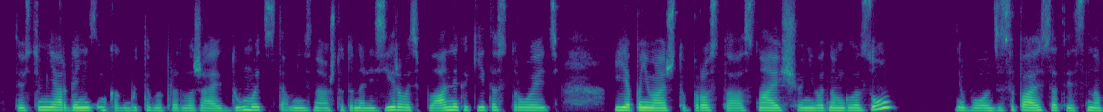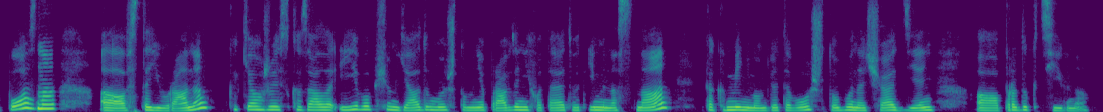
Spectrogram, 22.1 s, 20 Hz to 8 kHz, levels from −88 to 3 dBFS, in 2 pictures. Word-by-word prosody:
То 175 - -3
есть, 175 +1 -6
у 195 - +4
меня 195 -1 +4
организм 185 +1 +2
как 175 -2 -10
будто 180 +3 -7
бы 175 -1 -6
продолжает 170 -2 -5
думать, 200 +3 -1
там - - -6
не 170 - -2
знаю, 170 -1 -5
что-то 170 -1 -9
анализировать, 180 +3 +1
планы 180 +5 +3
какие-то 195 0 -3
строить. 190 -1 -4 0.5
И - - +1
я 190 -1 +7
понимаю, 180 -2 +4
что 175 0 -10
просто 180 -2 -3
сна 180 0 0
ещё 175 0 -4
ни 175 0 +1
в - - -1
одном 175 0 0
глазу, 220 - +2 0.6
м, 185 - -1
вот 170 0 -3
засыпаю 180 +1 +1
соответственно 175 -1 -3
поздно, 295 +3 +6 0.4
а 165 -2 +5
встаю 175 -1 0
рано, 180 - +4 0.2
как 230 -2 -10
я 225 0 +3
уже 220 0 +1
и 215 - -2
сказала. 200 -2 0
И, 200 +4 0
в 230 - 0
общем, 225 -2 -1
я 185 0 0
думаю, 200 -1 0
что 190 - -11
мне, 185 +1 +1
правда, 180 +3 0
не 200 -1 +3
хватает, 180 0 -4
вот 180 0 -5
именно 185 -3 +3
сна, 185 - +2 0.3
как 200 -2 -5
минимум 190 -3 +4
для 180 +1 -2
того, 185 +3 -1
чтобы 190 -2 -1
начать 180 +1 0
день, 180 +3 0 0.4
а, 170 -1 0
продуктивно. 180 -3 -4
185 Hz, 175 wpm, -24 LUFS, 175-195 Hz, 0.6 s, я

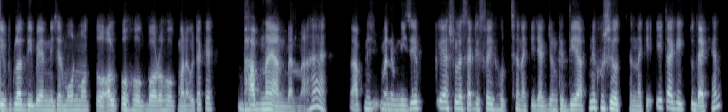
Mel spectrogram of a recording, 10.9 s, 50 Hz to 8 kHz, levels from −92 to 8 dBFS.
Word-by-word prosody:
gift 130 -1 +4
গুলা 140 0 +7
দিবেন, 125 0 +3
নিজের 120 0 0
মন 125 +1 +1
মতো 120 0 -4 0.2
অল্প 130 +1 +1 0.2
হোক, 120 -1 +1
বড় 125 0 +3
হোক, 120 -1 -2
মানে 115 0 0
ঐটাকে 140 +4 -4 0.6
ভাবনায় 135 +1 +5
আনবেন 105 -1 -3
না - - -7
হ্যাঁ? 200 -7 +1 0.4
তো - - -23
আপনি 155 -2 -4
জি - - -10
মানে 135 0 -1
নিজেপ 155 +7 +2 0.3
কে - - -4
আসলে 160 0 +1
satisfy 140 +1 0
হচ্ছে 125 +3 -8
নাকি? 120 +1 -6
যে - - -1
একজনকে 125 +2 -3
দিয়ে 130 0 +4
আপনি 170 +7 -1
খুশি 165 0 +2
হচ্ছেন 125 -1 -5
নাকি, 115 +2 -6 0.2
এটা 185 0 -2
আগে 155 -2 0
একটু 145 -1 -6
দেখেন। 165 - -2
130 Hz, 205 wpm, -21 LUFS, 120-145 Hz, 0.6 s, গুলা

